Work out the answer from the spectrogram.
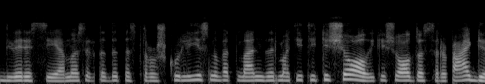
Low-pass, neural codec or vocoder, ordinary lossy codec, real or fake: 7.2 kHz; codec, 16 kHz, 0.8 kbps, ZipCodec; Opus, 16 kbps; fake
